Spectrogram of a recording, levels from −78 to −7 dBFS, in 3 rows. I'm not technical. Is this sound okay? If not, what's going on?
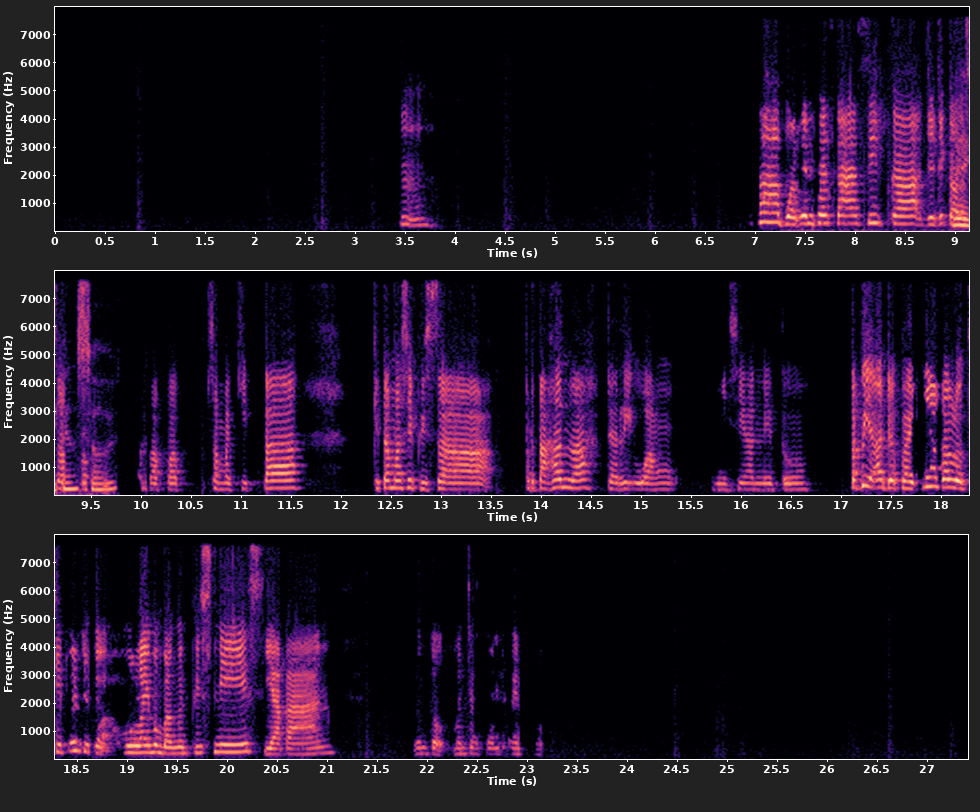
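No. Echo leak: the other side of the call likely played this audio on a loudspeaker, and its echo canceller let some of it back through. You hear brief, faint repeats about a quarter-second late at 8.28–8.34, 9.19–9.25, 9.42–9.47 and 9.99–10.07 seconds. The one at 9.19 is the most noticeable.

Speech suppressed in double talk: when both sides spoke at once, the echo canceller likely could not tell the talker from the echo, so it turned both down. From 9.24 to 10.1 seconds the voice dips, nearly vanishing in places, for about 0.7 seconds in total.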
